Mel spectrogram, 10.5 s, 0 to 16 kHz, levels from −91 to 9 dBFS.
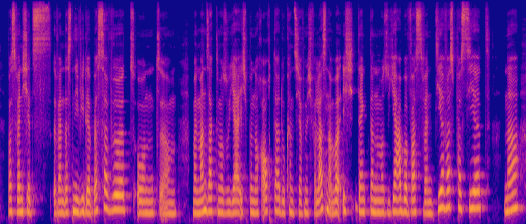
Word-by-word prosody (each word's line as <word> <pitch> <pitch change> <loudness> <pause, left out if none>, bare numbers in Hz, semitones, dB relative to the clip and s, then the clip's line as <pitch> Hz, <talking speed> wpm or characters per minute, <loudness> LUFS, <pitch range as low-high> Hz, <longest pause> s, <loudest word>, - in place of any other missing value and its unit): was, 210 +1 -1
wenn 205 0 +4
ich 205 - -2
jetzt 205 0 -2
wenn 190 0 -1
das 195 0 -3
nie 210 -3 +3
wieder 195 -2 +2
besser 220 +5 0
wird?“ 240 0 +3
Und, 190 0 -1
ähm, 180 0 -3 0.3
mein 190 -1 -1
Mann 205 +4 +5
sagt 210 0 -1
immer 195 - 0
so: 185 0 -6
„Ja, 195 0 +1
ich 200 +1 -5
bin 195 -1 -1
doch 185 0 -4
auch 210 0 0
da. 215 -2 -2
Du 190 - -3
kannst 195 -1 -5
dich 185 - -2
auf - - -12
mich 190 0 -4
verlassen.“ 225 +7 +1
Aber 195 +1 +1
ich 215 0 -2
denke 205 -4 -1
dann 210 -2 +2
immer 195 0 0
so: 190 - -8
„Ja, 205 +2 +1
aber 205 -2 +1
was, 200 +1 -1
wenn 185 -1 -2
dir 265 +7 +4
was 280 0 +1
passiert, 265 0 +1 0.2
ne? 235 +6 +3
205 Hz, 245 wpm, -20 LUFS, 190-225 Hz, 0.3 s, Mann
